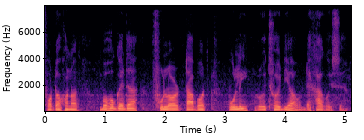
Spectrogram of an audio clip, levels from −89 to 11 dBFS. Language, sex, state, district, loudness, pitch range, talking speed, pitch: Assamese, male, Assam, Kamrup Metropolitan, -19 LUFS, 110-125 Hz, 140 wpm, 115 Hz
